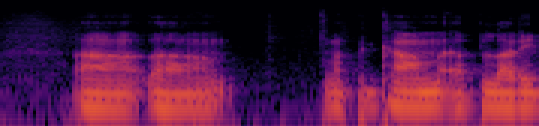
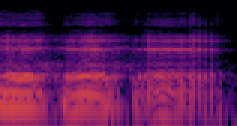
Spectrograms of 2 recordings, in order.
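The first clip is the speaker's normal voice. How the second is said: low, short put-on chuckle; acted laugh; 4 semitones lower, 6 dB quieter than usual. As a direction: laugh it out in character. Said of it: "uh, laughed".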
